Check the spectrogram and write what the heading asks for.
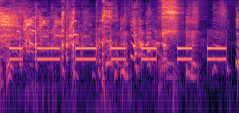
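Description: Seven short dual-tone keypad beeps from a telephone button being pressed repeatedly by someone on a show sound in quick, slightly uneven succession while people talk over them, the tones clear and fairly loud.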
